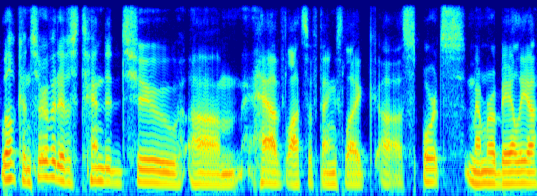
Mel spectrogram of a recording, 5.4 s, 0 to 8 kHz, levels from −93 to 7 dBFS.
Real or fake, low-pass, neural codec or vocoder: real; 7.2 kHz; none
